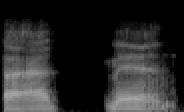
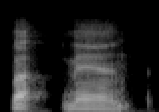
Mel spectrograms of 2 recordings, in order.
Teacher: The bad man would be longer than Batman.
